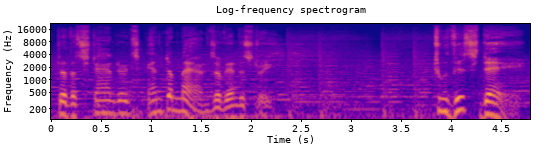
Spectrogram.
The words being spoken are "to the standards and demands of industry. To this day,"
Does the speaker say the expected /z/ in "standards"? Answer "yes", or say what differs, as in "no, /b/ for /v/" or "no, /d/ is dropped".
yes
